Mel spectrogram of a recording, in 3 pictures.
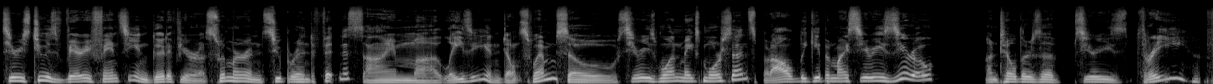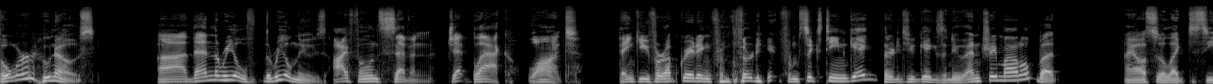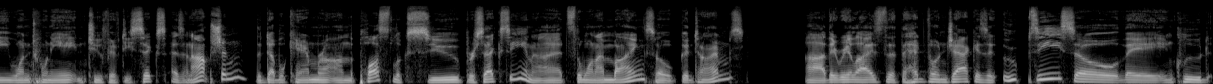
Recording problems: none

